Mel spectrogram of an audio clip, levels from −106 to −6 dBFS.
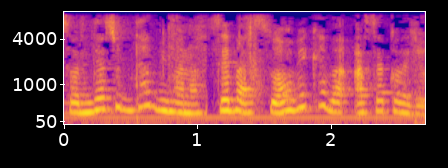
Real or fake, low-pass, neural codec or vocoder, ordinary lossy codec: real; 7.2 kHz; none; none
